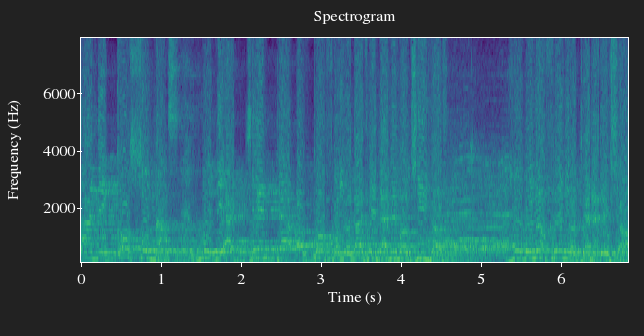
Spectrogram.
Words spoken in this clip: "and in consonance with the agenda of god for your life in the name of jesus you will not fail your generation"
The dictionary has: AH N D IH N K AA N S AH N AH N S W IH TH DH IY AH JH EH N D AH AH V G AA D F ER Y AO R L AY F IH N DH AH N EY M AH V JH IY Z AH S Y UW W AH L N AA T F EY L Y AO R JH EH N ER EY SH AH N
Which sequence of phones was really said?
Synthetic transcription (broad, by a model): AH N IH K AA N S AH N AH S W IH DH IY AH JH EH N D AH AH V G AA D F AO Y AO L AY F IH N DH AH N EY M AH V JH IY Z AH S Y UW W AH L N AA T F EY N Y AO JH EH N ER EY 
